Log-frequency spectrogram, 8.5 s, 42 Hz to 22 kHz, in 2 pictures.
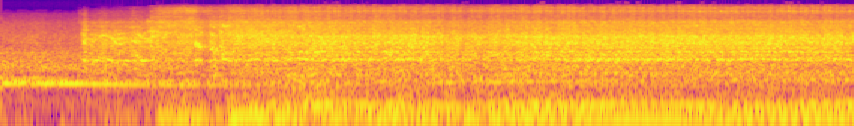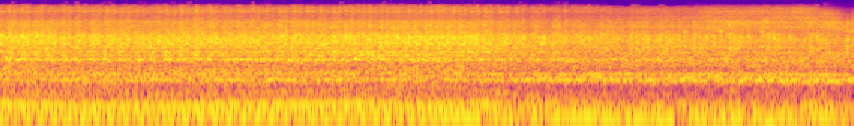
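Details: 1973 Plymouth Duster, early Gen III 5.7 Hemi with Eagle heads, cranks, catches and settles into a heavy, uneven, lumpy idle. Plugs had closed gaps and aluminum shavings; pistons are hitting the spark plugs, causing rough running.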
